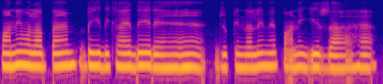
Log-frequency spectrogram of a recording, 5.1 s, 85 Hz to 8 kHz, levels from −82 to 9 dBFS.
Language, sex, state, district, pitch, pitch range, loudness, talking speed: Hindi, female, Jharkhand, Palamu, 220 Hz, 210-230 Hz, -12 LUFS, 175 wpm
